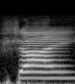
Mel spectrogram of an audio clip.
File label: "shai1", mandarin, female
